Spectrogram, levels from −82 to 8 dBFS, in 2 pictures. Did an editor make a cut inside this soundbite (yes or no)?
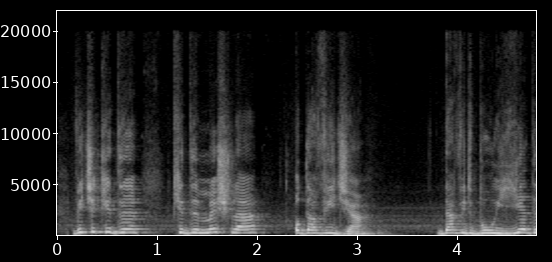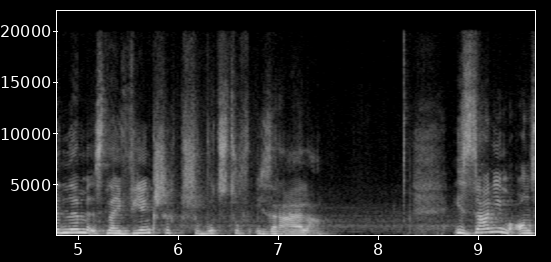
no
